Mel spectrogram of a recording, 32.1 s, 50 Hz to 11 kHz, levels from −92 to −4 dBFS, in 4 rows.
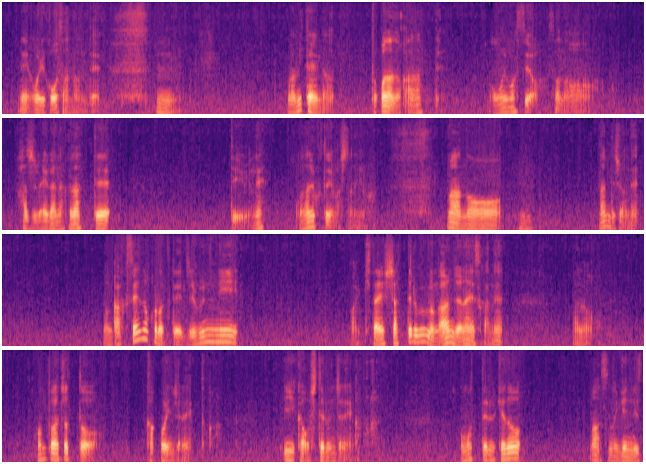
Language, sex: Japanese, male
